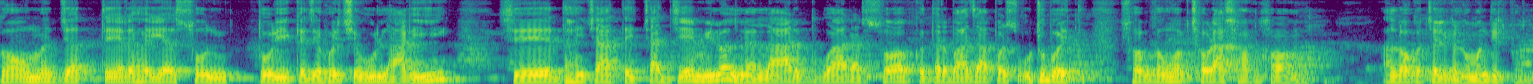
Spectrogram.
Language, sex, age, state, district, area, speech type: Maithili, male, 30-45, Bihar, Samastipur, rural, spontaneous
